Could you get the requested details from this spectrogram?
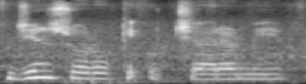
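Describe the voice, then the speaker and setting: A woman's voice: mid-range voice, fairly even intonation, normal speed, dark tone, a little hiss or hum. A woman teaching a grammar lesson, repeating herself and often checking that the class follows. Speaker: Hindi teacher.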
